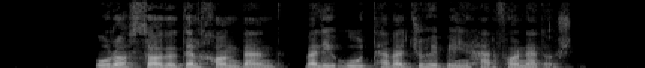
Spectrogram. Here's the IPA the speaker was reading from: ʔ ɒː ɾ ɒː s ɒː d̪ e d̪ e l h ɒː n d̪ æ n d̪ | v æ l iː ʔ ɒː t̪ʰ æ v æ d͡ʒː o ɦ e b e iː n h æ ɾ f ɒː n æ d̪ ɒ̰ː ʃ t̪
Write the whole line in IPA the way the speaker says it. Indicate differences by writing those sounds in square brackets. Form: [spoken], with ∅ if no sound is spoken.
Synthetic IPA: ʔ [uː] ɾ ɒː s ɒː d̪ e d̪ e l [x] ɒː n d̪ æ n d̪ | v æ l iː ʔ [uː] t̪ʰ æ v æ d͡ʒː o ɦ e b e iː n h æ ɾ f ɒː n æ d̪ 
